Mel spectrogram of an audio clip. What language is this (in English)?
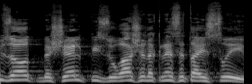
Hebrew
